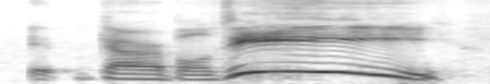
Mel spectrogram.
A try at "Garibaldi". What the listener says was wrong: No, that's the fourth syllable.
